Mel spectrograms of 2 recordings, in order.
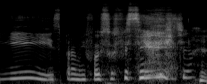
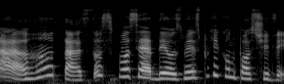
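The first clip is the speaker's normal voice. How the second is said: play-acted loud, defiant, argumentative tone; 3 semitones higher, 6 dB louder than usual. Retelling how she argued with God like a friend: imitating her own defiant tone. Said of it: "Tipo, desse jeito, com esse tom".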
